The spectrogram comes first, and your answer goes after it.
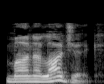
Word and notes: monologic: British English

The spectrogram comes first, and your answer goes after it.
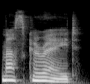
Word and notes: masquerade: British English

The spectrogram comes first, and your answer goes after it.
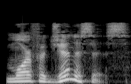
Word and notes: morphogenesis: British English

